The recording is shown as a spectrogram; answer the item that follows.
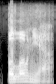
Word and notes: bologna: American English

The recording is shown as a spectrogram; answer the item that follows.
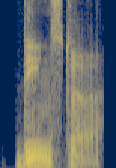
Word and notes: deemster: British English

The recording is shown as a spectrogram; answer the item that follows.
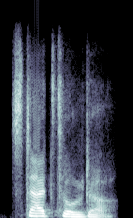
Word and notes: stadtholder: Indian

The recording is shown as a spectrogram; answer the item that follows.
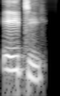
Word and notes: eighty: Indian

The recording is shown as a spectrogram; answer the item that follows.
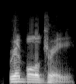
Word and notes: ribaldry: American English

